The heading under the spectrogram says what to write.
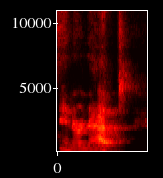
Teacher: The T after an N drops,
